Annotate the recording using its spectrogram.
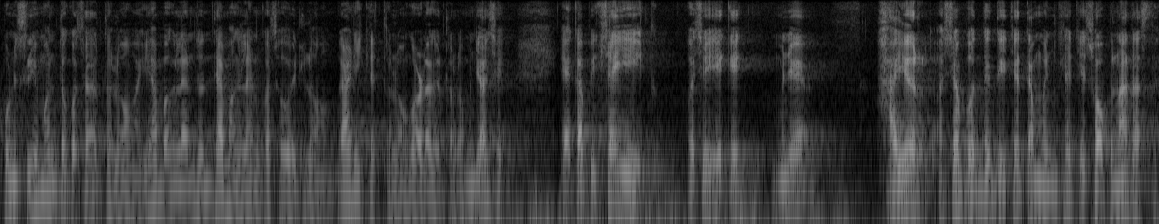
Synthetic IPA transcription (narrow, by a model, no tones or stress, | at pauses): apəɳɕɾimənt̪əkəsəat̪lɔjabəŋɡljãnsuːnt̪jabəŋɡljãnkəsəʋojt̪lɔɡaɽiːkɛt̪lɔ̰ɡɔɽaɡʱɛt̪lɔ̰m̤əɳd͡zeəɕeɛkapikʂaekəɕeekek̚m̤əɳd͡ze | hajəɾə̰ɕapəd̪ʱːət̪it͡ɕjat̪jam̤ənɕat͡ɕesʋəpnat̪ast̪a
